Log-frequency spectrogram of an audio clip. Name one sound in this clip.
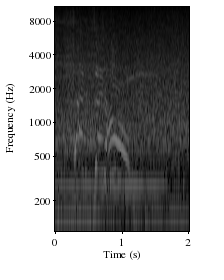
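A hockey stick slaps a puck.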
